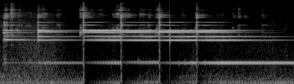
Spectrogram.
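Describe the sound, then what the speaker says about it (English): A cast metal bell, a higher-quality casting, is struck several times in quick succession, each bright ring sustaining with a steady pure tone and shimmering overtones between strikes. "Even on the inside, it's a much higher quality bell"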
